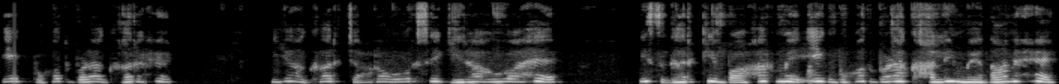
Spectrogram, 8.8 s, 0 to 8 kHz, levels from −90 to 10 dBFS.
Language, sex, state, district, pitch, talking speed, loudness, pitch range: Hindi, female, Uttar Pradesh, Etah, 250 Hz, 170 wpm, -17 LUFS, 225-270 Hz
